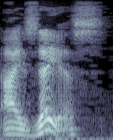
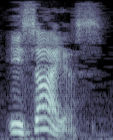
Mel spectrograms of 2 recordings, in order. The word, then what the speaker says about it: Isaias: finally figured it out instead of just calling it isaiah's it's kind of the portuguese version isaias so instead of isaias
